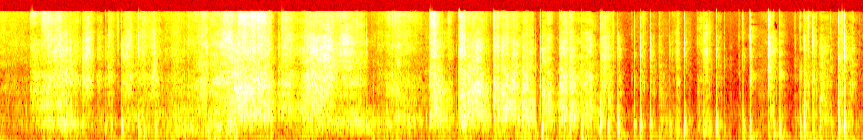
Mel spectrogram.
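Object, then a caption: Hollow plastic air freshener dispenser housing. Long nails quickly tap and scratch a beige, hollow plastic air freshener dispenser housing with leaf cutouts, first tilted and then laid on its side. The first half is a bright, hissy scraping rustle. It then turns into rapid, dry, clicky taps with almost no ring and very little low end.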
